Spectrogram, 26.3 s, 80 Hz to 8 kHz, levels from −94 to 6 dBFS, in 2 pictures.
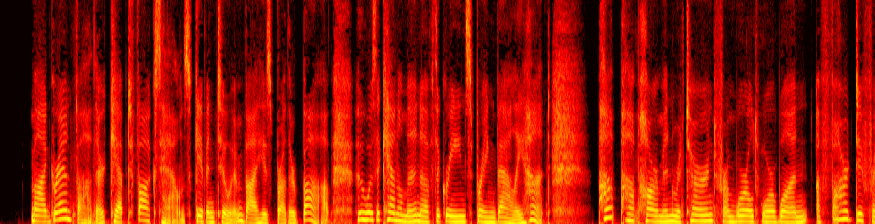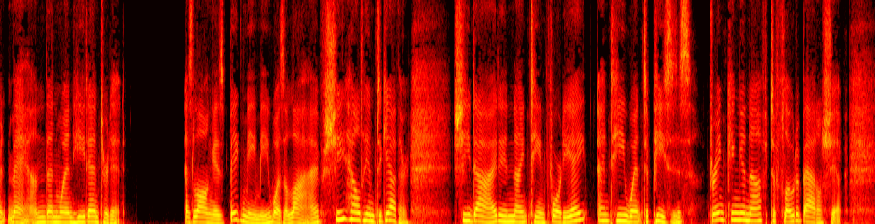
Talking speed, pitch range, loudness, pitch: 145 wpm, 170-225 Hz, -23 LUFS, 195 Hz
